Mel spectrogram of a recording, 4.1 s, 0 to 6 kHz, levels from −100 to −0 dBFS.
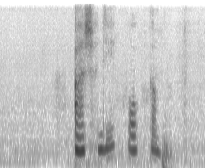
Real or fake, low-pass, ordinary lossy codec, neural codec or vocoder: fake; 5.4 kHz; AAC, 32 kbps; codec, 16 kHz in and 24 kHz out, 0.8 kbps, FocalCodec, streaming, 65536 codes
